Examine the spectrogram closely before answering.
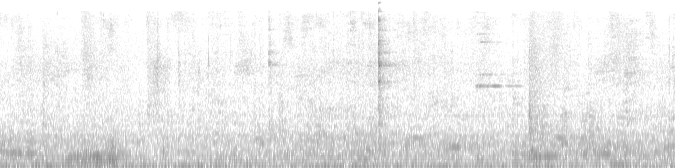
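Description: A pianist plays a grand piano.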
